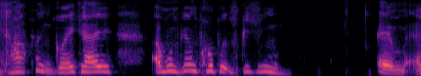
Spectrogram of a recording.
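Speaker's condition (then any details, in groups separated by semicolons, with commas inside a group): Cerebral palsy; speech impairment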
